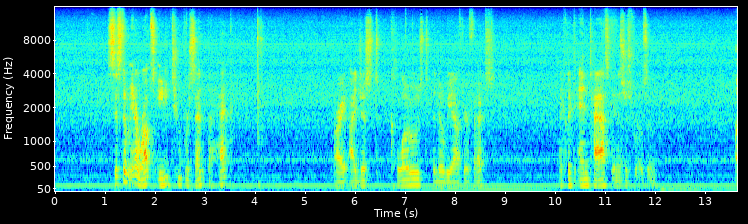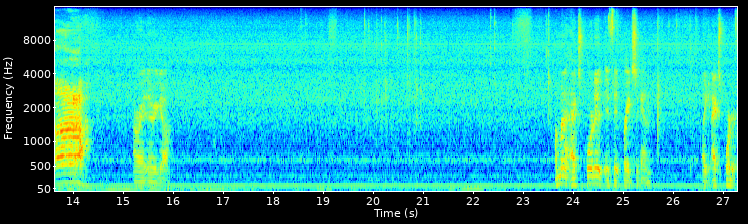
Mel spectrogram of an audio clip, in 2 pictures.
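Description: A man talks calmly and close by, in short bursts.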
